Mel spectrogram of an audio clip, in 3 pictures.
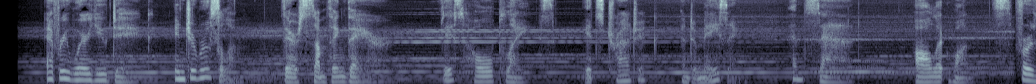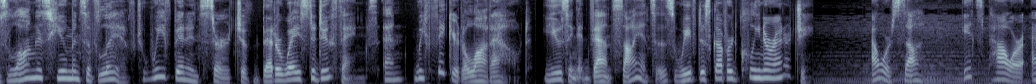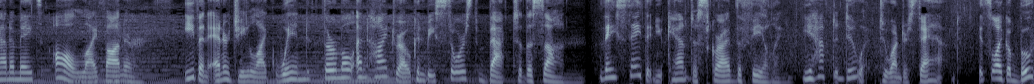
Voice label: documentary narration female

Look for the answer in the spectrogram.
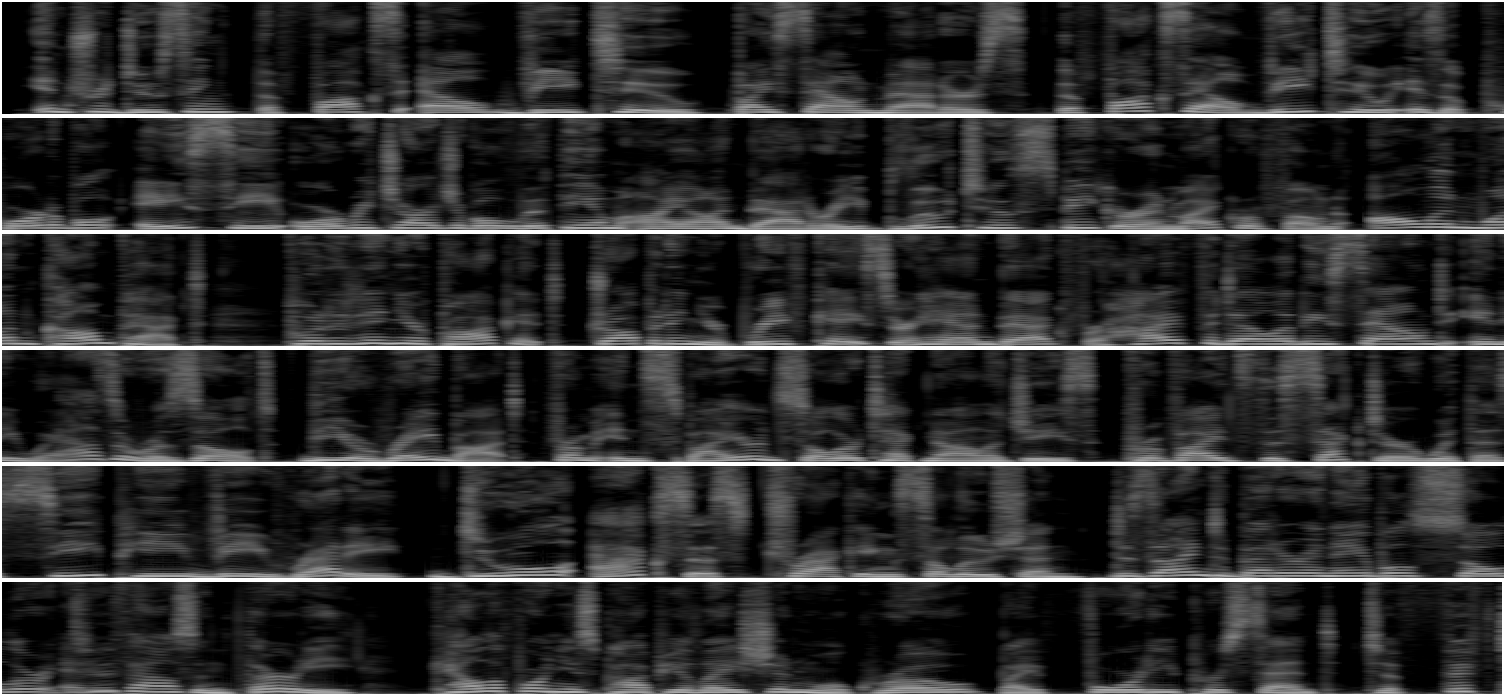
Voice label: eLearning Female; commercial voiceover

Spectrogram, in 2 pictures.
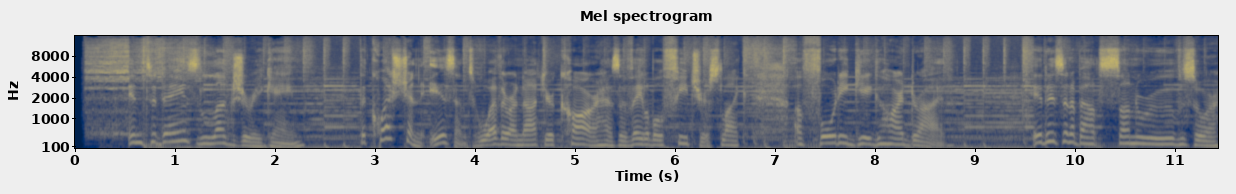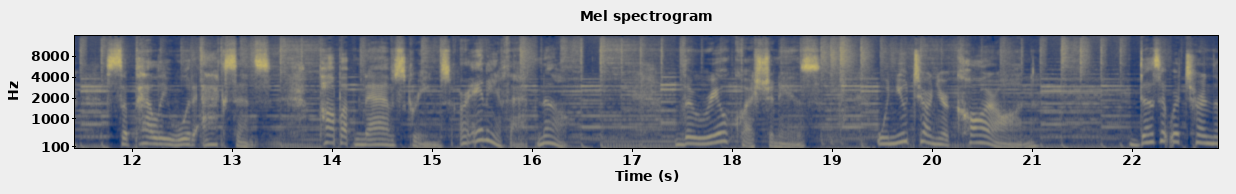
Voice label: Commercial Female; commercial voiceover

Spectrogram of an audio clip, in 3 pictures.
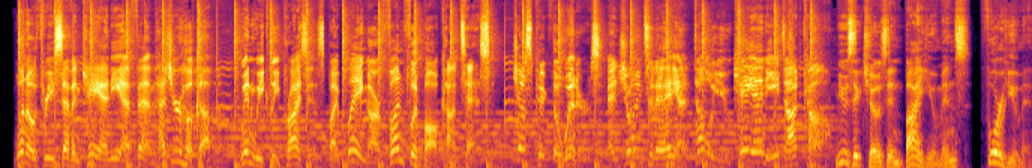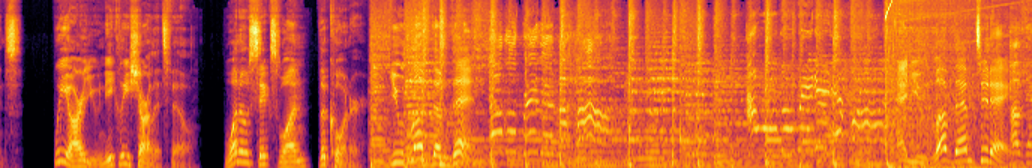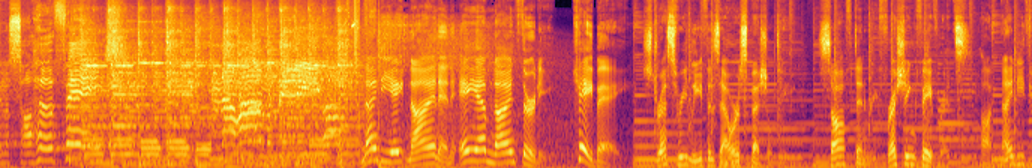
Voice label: Imaging Male; Commercial Voiceover, Radio Imaging

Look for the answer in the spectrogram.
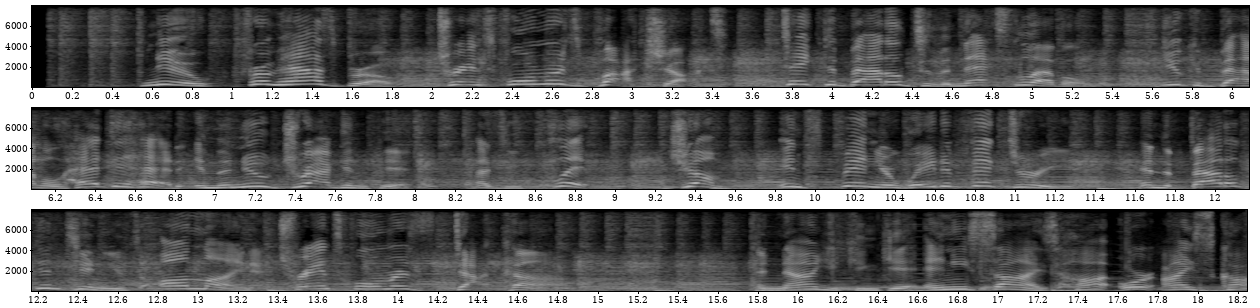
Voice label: Commercial Male; commercial voiceover

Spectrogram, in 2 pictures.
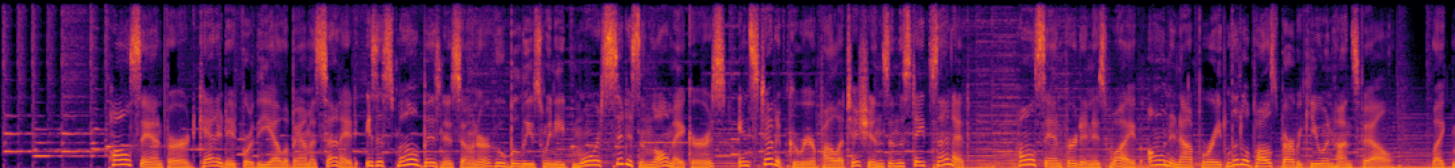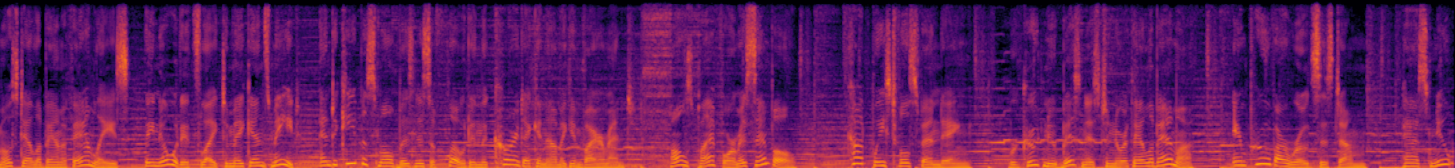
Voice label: Political Female

